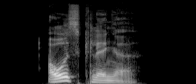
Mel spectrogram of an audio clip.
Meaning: nominative/accusative/genitive plural of Ausklang
- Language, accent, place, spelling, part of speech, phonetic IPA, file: German, Germany, Berlin, Ausklänge, noun, [ˈaʊ̯sˌklɛŋə], De-Ausklänge.ogg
